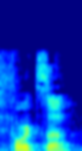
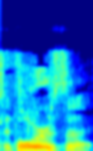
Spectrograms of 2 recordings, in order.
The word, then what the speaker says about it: Forza: you say Forza it's Forza I always said Forza but I'm not it's it's Forza it's not for there's no tea in there there there's absolutely never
